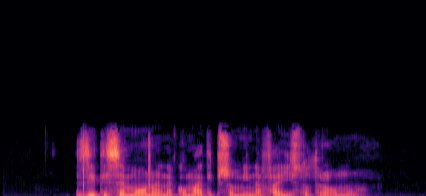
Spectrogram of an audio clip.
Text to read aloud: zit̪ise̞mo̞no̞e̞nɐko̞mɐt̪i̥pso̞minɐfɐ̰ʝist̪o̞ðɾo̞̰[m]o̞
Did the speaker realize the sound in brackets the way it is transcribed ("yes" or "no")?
yes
